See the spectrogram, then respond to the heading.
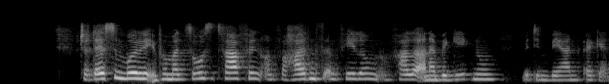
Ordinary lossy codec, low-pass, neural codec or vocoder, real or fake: none; 7.2 kHz; codec, 16 kHz, 0.5 kbps, X-Codec, WavLM features, trained on Multilingual LibriSpeech; fake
